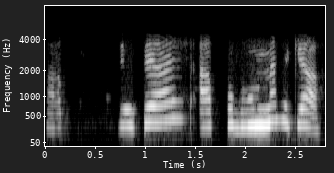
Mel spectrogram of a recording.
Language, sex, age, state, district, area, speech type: Hindi, female, 45-60, Uttar Pradesh, Lucknow, rural, conversation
